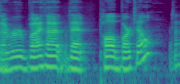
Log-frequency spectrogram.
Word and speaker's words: Paul Bartel: I also thought this is the most random reference ever, but I thought that Paul Bartel, is that how you pronounce Yes.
